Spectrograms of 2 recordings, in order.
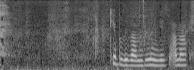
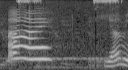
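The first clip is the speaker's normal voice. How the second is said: ordinary talk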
